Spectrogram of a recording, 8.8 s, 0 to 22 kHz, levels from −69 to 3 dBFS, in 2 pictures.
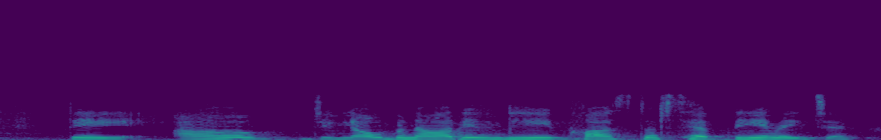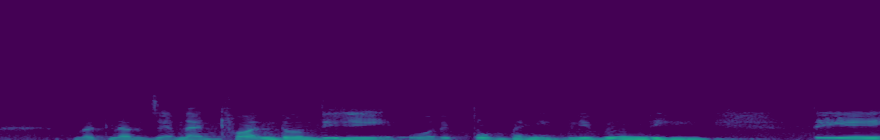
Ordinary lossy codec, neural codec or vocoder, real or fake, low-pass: none; codec, 16 kHz, 0.5 kbps, X-Codec, HuBERT features, trained on general audio; fake; 7.2 kHz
